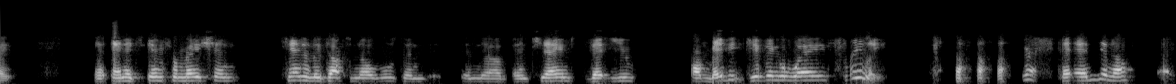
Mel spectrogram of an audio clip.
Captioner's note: chuckling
